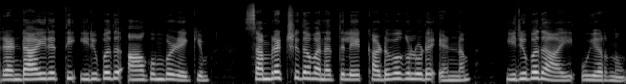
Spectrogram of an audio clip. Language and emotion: Malayalam, neutral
